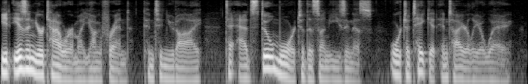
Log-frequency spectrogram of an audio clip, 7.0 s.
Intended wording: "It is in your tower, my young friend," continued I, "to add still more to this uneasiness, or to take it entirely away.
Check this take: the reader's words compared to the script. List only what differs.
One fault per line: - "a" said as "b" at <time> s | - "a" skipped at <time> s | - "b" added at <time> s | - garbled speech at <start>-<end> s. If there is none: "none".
none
